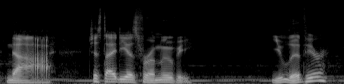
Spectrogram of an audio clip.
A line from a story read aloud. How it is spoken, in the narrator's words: Kevin chuckled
